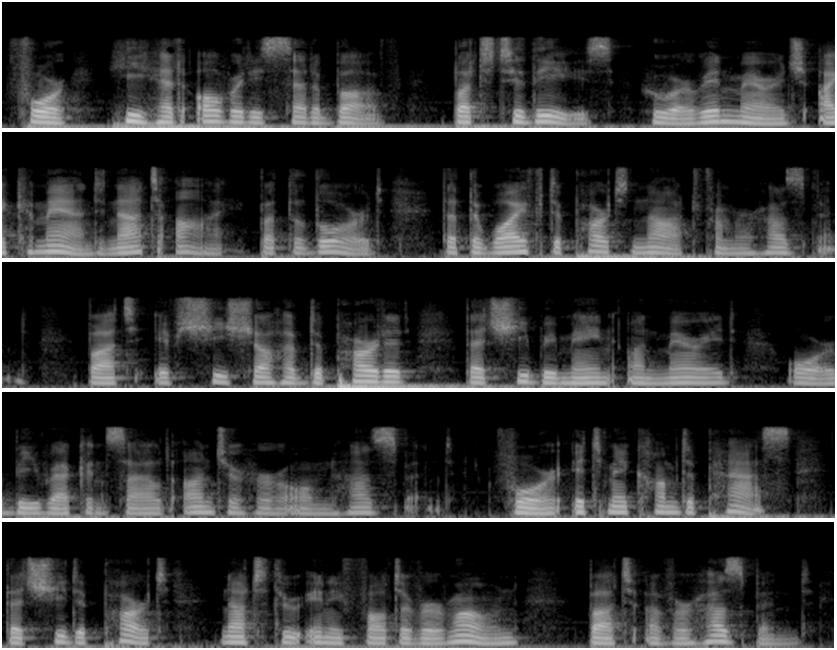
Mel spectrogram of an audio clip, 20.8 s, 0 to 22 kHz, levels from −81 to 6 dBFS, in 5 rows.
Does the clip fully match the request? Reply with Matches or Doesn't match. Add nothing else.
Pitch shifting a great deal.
Doesn't match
